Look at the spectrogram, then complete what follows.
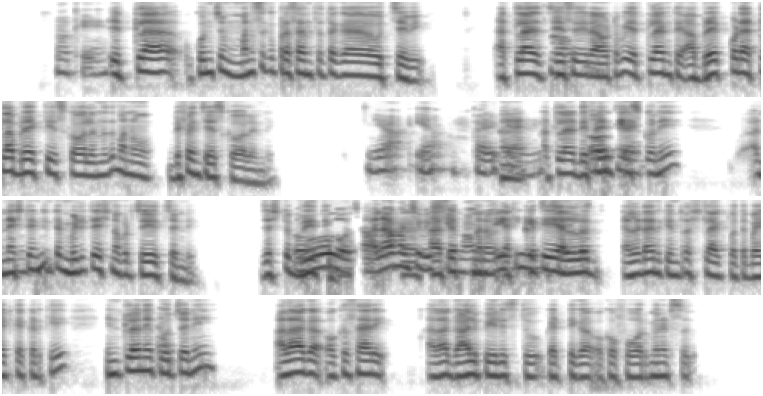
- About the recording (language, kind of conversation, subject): Telugu, podcast, ఒత్తిడిని మీరు ఎలా ఎదుర్కొంటారు?
- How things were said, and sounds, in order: tapping; in English: "బ్రేక్"; in English: "బ్రేక్"; in English: "డిఫైన్"; in English: "కరె‌క్టే"; in English: "డిఫైన్"; in English: "నెక్స్ట్"; in English: "మెడిటేషన్"; in English: "జస్ట్ బ్రీతింగ్"; in English: "బ్రీతింగ్ ఎక్సర్సైజెస్"; in English: "ఇంట్రెస్ట్"; horn; in English: "ఫోర్ మినిట్స్"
